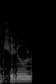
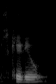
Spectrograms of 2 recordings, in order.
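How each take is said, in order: First: शेड्यूल with a sh sound, British style; old pronunciation. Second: शेड्यूल said as "skedule", hard sk at the start; शेड्यूल with a sk sound, American style; new pronunciation. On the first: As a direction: say शेड्यूल the old way, "shed-yool". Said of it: "पहले हम शेड्यूल बोलते थे". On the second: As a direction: say शेड्यूल the current way, "sked-yool". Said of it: "अब हम शेड्यूल". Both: Shown as a demonstration.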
